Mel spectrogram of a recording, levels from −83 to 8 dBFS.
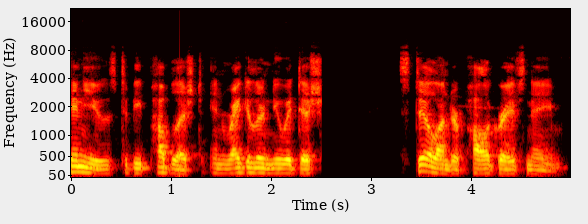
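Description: At 1.09 s, between "to be" and "in regular new", an overlap between stream segments trims about 17 milliseconds of audio. It sounds like a tiny skip rather than a pause. From 2.51 to 2.98 s, after "in regular new", a playback stall brings about 0.47 s of dead silence, likely from the player running short of data. The audio then resumes at "still under".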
